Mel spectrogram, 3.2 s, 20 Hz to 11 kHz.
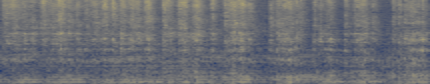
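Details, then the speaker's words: LS-swapped Chevy S10 with full exhaust, just started on a warm day: deep, lumpy V8 idle with a steady loping beat and loud open exhaust, running evenly and healthy. "this truck be so mellow, man. It be so mellow when it's at idle, but when you get on it, boy, you can tell it got full exhaust out the back."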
